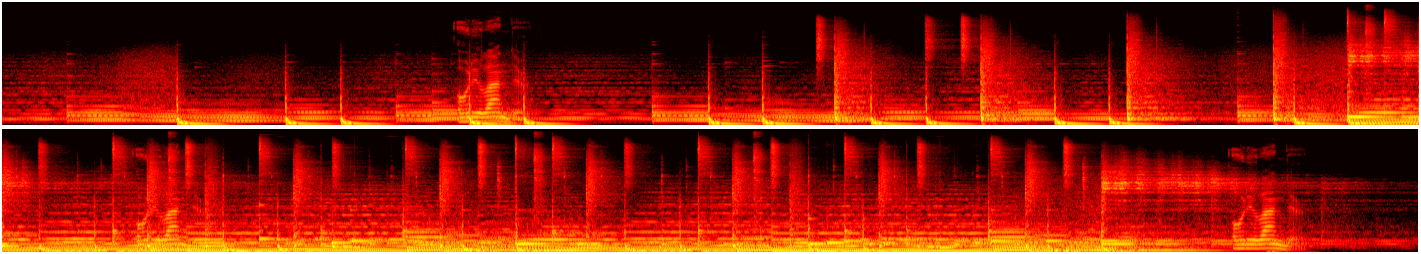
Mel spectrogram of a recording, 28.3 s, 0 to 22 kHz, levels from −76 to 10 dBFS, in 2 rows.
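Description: No technical faults can be heard anywhere in the clip.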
